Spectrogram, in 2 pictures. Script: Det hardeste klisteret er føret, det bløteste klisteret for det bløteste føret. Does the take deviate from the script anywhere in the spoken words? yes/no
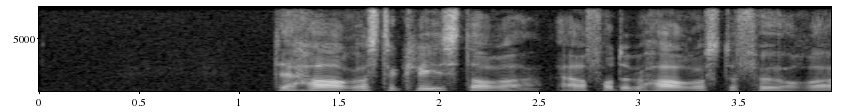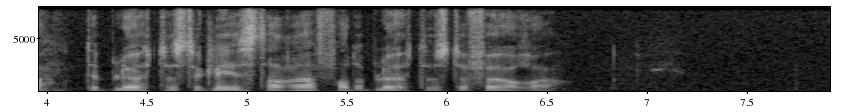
yes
